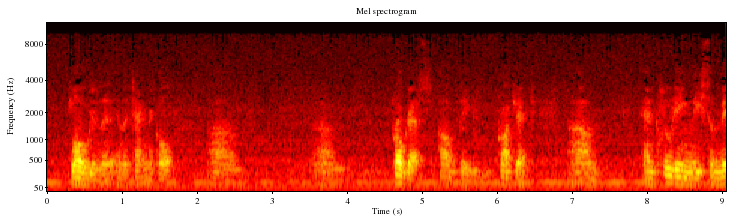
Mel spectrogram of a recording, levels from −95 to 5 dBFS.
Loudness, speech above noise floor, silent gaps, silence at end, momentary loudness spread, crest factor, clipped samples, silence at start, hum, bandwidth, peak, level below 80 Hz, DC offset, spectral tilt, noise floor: -29 LUFS; 21 dB; none; 0 s; 25 LU; 24 dB; under 0.1%; 0 s; 60 Hz at -50 dBFS; 9.8 kHz; -6 dBFS; -56 dBFS; under 0.1%; -8 dB/octave; -50 dBFS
